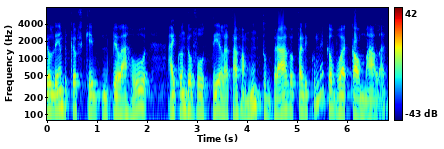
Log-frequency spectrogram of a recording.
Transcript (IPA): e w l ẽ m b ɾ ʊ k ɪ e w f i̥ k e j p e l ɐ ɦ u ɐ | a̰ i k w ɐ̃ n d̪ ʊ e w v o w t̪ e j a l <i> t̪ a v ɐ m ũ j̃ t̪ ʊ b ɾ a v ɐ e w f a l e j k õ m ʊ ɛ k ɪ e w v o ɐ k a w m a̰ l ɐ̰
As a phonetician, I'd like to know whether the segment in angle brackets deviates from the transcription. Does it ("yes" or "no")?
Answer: yes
